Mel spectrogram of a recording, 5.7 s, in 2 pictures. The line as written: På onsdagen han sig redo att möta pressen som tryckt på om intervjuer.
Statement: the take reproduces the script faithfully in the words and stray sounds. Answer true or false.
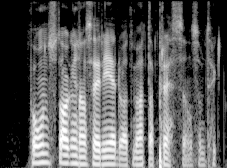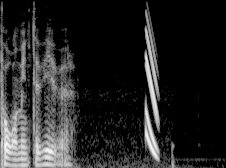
false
